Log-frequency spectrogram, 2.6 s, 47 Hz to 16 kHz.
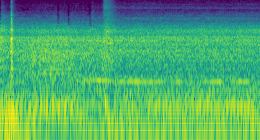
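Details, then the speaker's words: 2014 Subaru Forester 2.5L boxer, about 68,000 miles, previously rough idling at stops: just after a spark plug change it starts nicer and settles into a steady, even idle with no stumbles; the new plugs seem to have fixed the rough idle. "Starts up a lot nicer than it did before. Can already tell that it's not not doing a rough idle or anything right now. So, I think uh we fixed the issue."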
